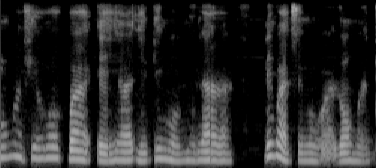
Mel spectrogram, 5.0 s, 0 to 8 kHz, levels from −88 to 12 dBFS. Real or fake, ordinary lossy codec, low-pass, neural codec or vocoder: fake; none; 7.2 kHz; vocoder, 22.05 kHz, 80 mel bands, HiFi-GAN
